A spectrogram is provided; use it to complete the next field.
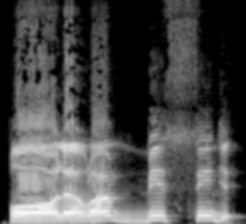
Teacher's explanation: Alif lam syamsiah di sini lam tidak dibunyikan.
